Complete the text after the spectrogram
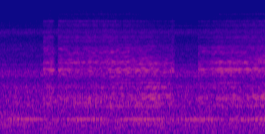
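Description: A lathe hums steadily.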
